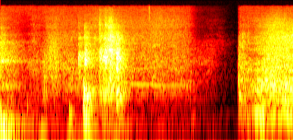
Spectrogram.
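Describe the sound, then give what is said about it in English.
A bottom drawer scrapes and rattles as it slides open, a short burst of wooden friction that fades into a moment of near silence before room noise returns. “Honestly, I think it might be in the bottom drawer. You want to check?”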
